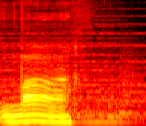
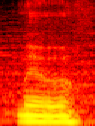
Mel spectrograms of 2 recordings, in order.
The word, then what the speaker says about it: Mu: my pronunciation of things i've just always called it ma but i guess it's uh it's moo when i last time i looked it up because it's in uh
